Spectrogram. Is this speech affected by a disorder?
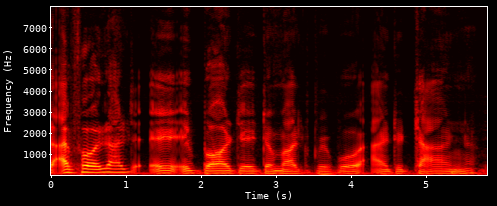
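Yes: cerebral palsy; uses light writer communication device; partly voiced, partly typed audio on light writer communication device.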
